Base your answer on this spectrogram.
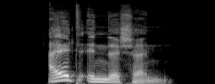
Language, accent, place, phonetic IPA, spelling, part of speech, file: German, Germany, Berlin, [ˈaltˌɪndɪʃn̩], altindischen, adjective, De-altindischen.ogg
- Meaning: inflection of altindisch: 1. strong genitive masculine/neuter singular 2. weak/mixed genitive/dative all-gender singular 3. strong/weak/mixed accusative masculine singular 4. strong dative plural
